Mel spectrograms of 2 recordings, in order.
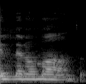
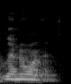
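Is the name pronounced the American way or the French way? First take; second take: French; American. First: The name is said with French-style pronunciation. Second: The name is said with Americanized pronunciation. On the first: "it's natural for me to say Lenormand" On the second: "as opposed to Lenormand"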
